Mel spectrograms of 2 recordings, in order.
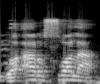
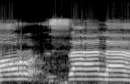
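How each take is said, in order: First: আরসালা with a short সলা; wrong vowel demo. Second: আরসালা with a full open সা; correct vowel demo. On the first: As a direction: mimic the clipped সলা in আরসালা. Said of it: "অনেকেই আমরা আবার বলি". (ভুল উচ্চারণে আরসালা) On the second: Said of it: "সালা, সিন জবর স হয় না". (সঠিকভাবে সা দিয়ে আরসালা) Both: Shown as a demonstration.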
